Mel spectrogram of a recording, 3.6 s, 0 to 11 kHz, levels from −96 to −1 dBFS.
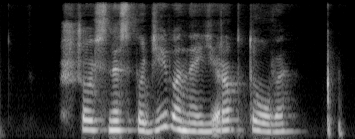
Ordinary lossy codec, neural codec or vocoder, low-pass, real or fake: Opus, 64 kbps; autoencoder, 48 kHz, 32 numbers a frame, DAC-VAE, trained on Japanese speech; 9.9 kHz; fake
